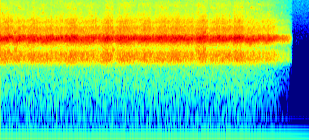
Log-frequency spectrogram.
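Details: Pond frogs croaking in a crowded chorus, a rapid pulsing buzz of overlapping calls at a steady level that fades quickly to silence near the end.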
